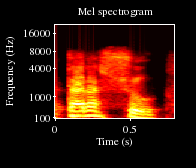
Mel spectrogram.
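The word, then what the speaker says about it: ταράσσω: tá só Desculpe estar a maneira como se translitera é R A SS que denota basicamente inquietação mas eu estou dando a vocês como se pronuncia taraçu este vocábulo grego encontrado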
